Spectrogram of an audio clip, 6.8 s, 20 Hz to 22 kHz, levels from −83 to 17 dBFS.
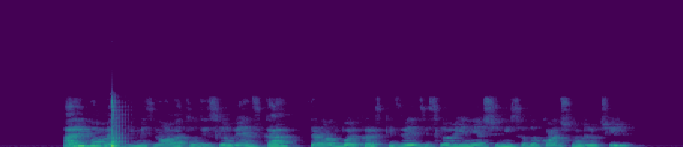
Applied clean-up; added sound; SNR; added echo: none; none; none; reverberation time 0.3 s.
